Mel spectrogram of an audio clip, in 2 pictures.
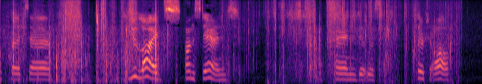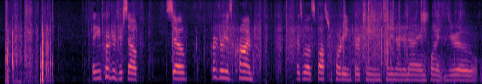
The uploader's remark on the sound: This is outside the courtroom. IN TUCSON ARIZONA.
